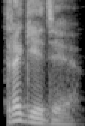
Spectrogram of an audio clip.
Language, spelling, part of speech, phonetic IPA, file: Russian, трагедия, noun, [trɐˈɡʲedʲɪjə], Ru-трагедия.ogg
- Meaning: tragedy (drama or similar work)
